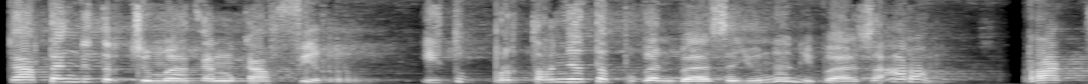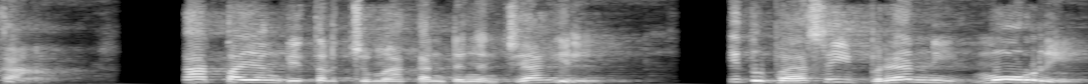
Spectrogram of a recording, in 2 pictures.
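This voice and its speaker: Forceful Javanese-accented male lecturer in echoing hall. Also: high-pitched, normal speed. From Java, Indonesia. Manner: animated explaining with rhetorical questions and colloquial asides. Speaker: religious lecturer. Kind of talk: sermon-like teaching on scripture. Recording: long hall reverb.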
